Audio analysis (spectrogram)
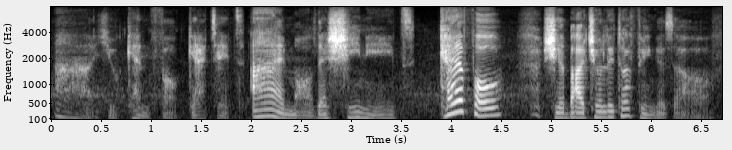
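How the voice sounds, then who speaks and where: A sly old undead shopkeeper from a dark fantasy game. His voice is gravelly and slow, swinging up and down as he sneers and wheedles, gloating and half-mad. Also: medium pitch, very animated, heavily acted. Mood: doting, possessive. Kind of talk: video game character voice acting.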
